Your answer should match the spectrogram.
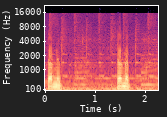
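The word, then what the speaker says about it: turnip: में टर्निप कहते हैं, टर्निप। क्योंकि आई जो है इसको आप साइलेंट ही समझ लें, इसको टर्निप बोलेंगे।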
